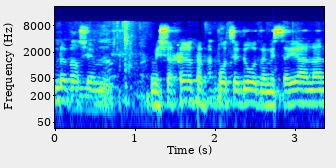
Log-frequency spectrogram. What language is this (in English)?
Hebrew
